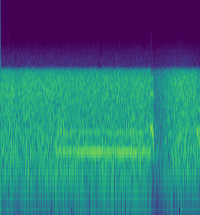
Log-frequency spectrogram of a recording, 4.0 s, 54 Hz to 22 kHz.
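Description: Static from an Elecraft K3 transceiver in lower sideband on the 40-metre band, heard between stations while the receiver is tuned down the band: a steady hiss, with a steady low tone about a second in that lasts about two seconds. The hiss drops briefly near the end.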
